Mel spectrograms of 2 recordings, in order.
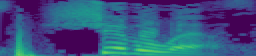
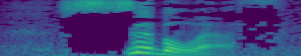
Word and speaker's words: Shibboleth: The password is Shibboleth. Yeah. Sibboleth. Oh, sorry. And they killed him, because he could not pronounce the SH sound.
